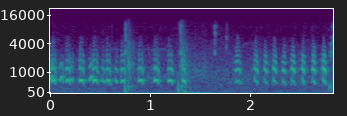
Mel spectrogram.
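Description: A bird in the Fortnite video game gives rapid repeated gobbling, clucking calls in quick bursts, fairly faint, broken by a couple of sharp clicks midway and no voices.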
